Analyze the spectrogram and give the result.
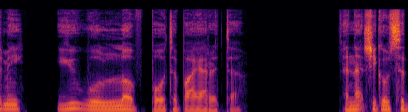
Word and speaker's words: Vallarta: When I first spoke to Paola, I said Puerto Vallarta because that's how it's spelt, with a V. But she told me how to pronounce the word properly, which is Vallarta.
